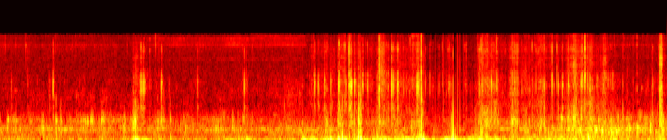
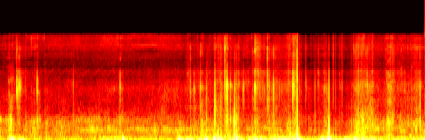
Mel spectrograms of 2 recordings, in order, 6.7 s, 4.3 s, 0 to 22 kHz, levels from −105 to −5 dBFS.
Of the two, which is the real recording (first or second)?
first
